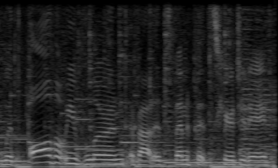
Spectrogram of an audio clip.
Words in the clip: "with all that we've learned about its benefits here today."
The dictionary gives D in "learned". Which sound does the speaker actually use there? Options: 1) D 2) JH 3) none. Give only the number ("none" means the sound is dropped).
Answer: 1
